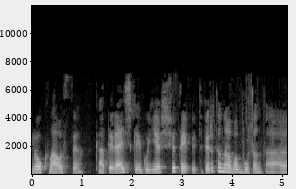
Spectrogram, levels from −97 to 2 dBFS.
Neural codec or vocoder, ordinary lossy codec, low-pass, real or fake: none; MP3, 32 kbps; 7.2 kHz; real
